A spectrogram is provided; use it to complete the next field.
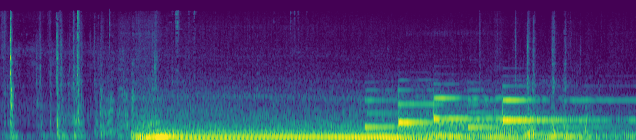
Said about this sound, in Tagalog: Sinabit ko nga po ang rosaryong bigay ni Lolo sa rearview mirror ng kotse ko. At agad nang lumarga.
